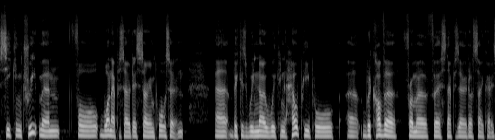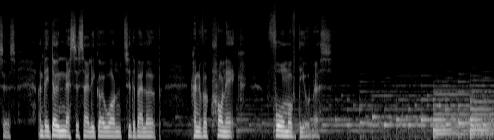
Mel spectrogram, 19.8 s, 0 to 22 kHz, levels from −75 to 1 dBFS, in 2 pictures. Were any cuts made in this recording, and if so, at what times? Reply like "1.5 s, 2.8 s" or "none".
16.3 s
